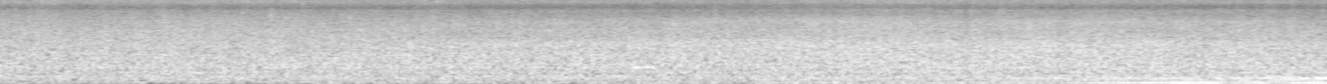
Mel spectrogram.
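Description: Steady downpour of rain, a constant hiss. About five seconds in, the low, even hum of a vehicle engine joins it.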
